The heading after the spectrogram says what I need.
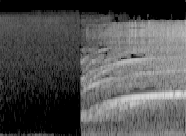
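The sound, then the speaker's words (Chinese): Police siren wailing on an empty, rainy street before dawn, bursting in loudly after near silence and sweeping upward in pitch as it swells. “林南心被呼啸的警笛声吵醒”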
